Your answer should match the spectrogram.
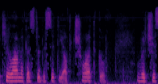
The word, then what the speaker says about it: Chortkov: but about 30 kilometers to the city of Chortkov, which is spelled C-H-O-R-T-K-O-V, and he died in prison there very soon.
